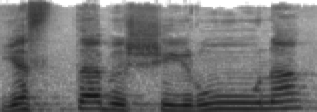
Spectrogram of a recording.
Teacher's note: را پر پیش ہے، را پر زبر یا پیش ہو تو را کو پر کر کے پڑھتے ہیں، زیر ہو تو باریک کر کے پڑھا جاتا ہے، یہاں پر کر کے پڑھیں گے یستبشرون، اور یہاں وقف پڑھیں گے تو یستبشرون پڑھیں گے۔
